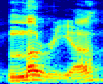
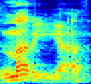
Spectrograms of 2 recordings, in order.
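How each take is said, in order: First: The R is said plainly without a roll. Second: The R is said with a slight roll. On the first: "I'm not saying Maria" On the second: "a bit of a roll in the R's"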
